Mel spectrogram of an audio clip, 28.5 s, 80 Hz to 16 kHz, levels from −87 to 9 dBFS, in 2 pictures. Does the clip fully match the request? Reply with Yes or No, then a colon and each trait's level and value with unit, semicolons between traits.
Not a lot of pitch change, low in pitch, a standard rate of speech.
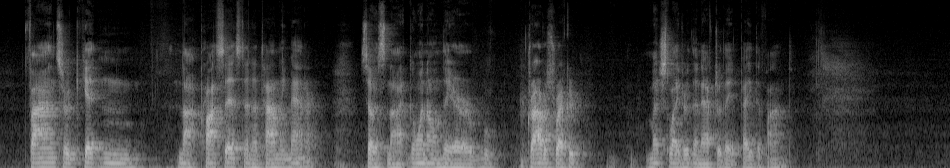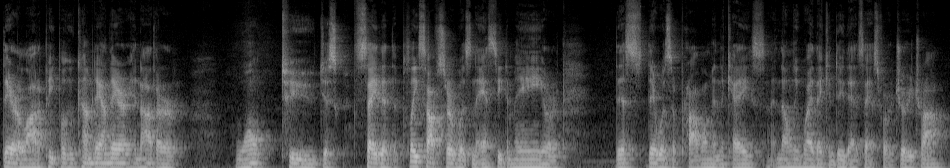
Yes: narrow, 1.7 semitones; very low, 95 Hz; average, 155 wpm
